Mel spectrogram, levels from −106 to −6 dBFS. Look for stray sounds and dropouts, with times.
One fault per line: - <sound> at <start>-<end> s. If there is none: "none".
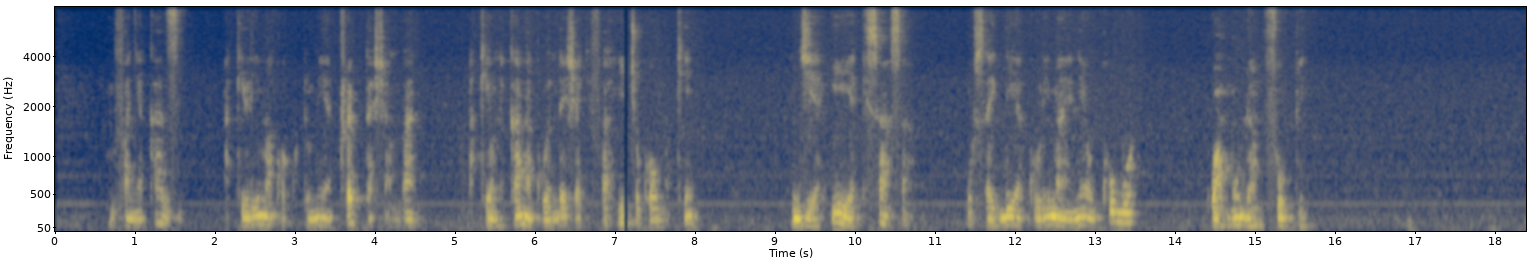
- dropout at 7.1-7.2 s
